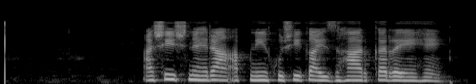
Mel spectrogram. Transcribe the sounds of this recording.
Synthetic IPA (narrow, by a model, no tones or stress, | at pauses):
ɐʃiːʃnɛɦɾaʔɐ̰pnixʊʃikaɪzɦaːɾkɐɾːɐɦeɦɛ̃ː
